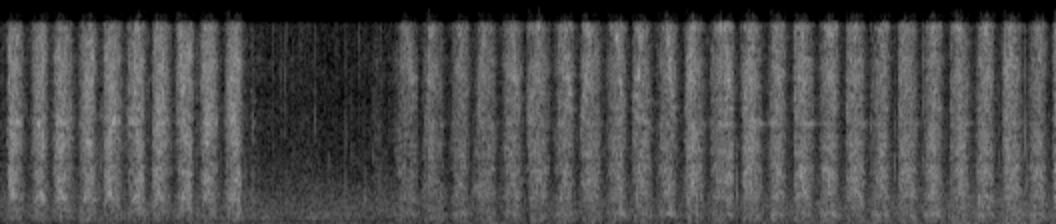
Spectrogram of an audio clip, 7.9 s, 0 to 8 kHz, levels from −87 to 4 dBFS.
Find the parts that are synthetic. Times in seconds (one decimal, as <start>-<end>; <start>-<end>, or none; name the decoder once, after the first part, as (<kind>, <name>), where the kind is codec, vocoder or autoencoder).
0.0-2.1 (vocoder, WaveNeXt); 2.8-5.4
